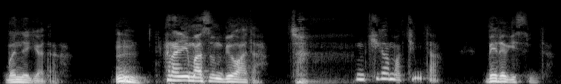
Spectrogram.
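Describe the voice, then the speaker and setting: A male pastor with a mid-range, warm voice delivers a chatty, joking sermon at a slightly quick pace, his pitch swinging widely as he breaks into dialect recitations. It was recorded in church on an old cassette tape.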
